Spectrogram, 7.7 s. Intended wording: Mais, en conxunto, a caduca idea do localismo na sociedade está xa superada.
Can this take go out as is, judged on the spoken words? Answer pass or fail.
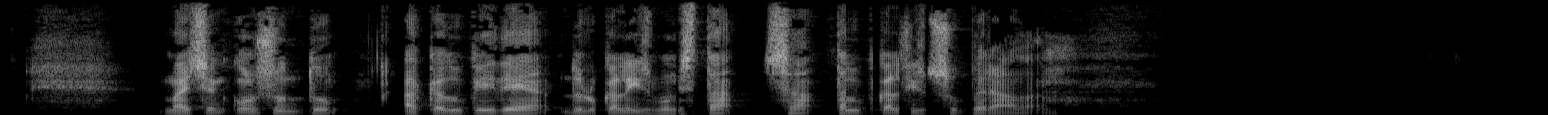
fail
